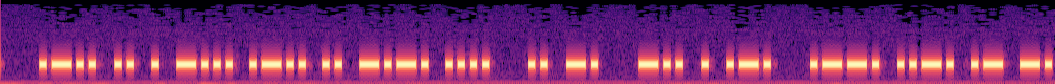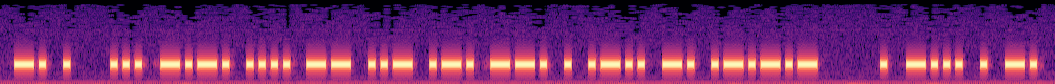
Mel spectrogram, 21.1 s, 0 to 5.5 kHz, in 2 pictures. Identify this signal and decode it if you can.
Morse code, heard as a keyed tone, about 20 wpm, 630 Hz, with radio noise. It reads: LIEBLICH IN DER PFANNE SCHMURGELN. EBEN
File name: 002 Zweiter Streich 20wpm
